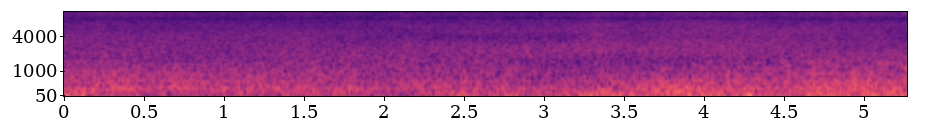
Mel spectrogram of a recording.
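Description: Ocean waves break and wash onto the beach at Destin, Florida: a continuous, loud roar of surf with wind buffeting the microphone and no voices.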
